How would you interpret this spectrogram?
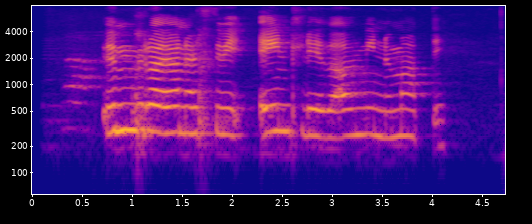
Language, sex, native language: Icelandic, male, Icelandic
